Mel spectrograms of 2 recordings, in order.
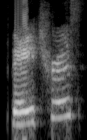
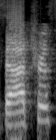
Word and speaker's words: Batrus: It's Batrus, but down south they say Batrus, so either works.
